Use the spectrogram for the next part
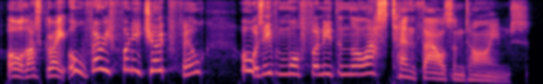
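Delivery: high-pitched, gushing fake delight; sarcastic praise. Critic pretends to love Phil's worn-out joke, sarcastically. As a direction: heap on mock amusement, way up high.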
